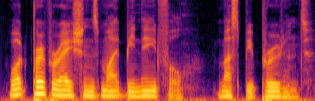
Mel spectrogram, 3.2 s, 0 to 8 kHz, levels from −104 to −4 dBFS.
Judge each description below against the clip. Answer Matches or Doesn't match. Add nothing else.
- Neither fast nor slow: Matches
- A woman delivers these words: Doesn't match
